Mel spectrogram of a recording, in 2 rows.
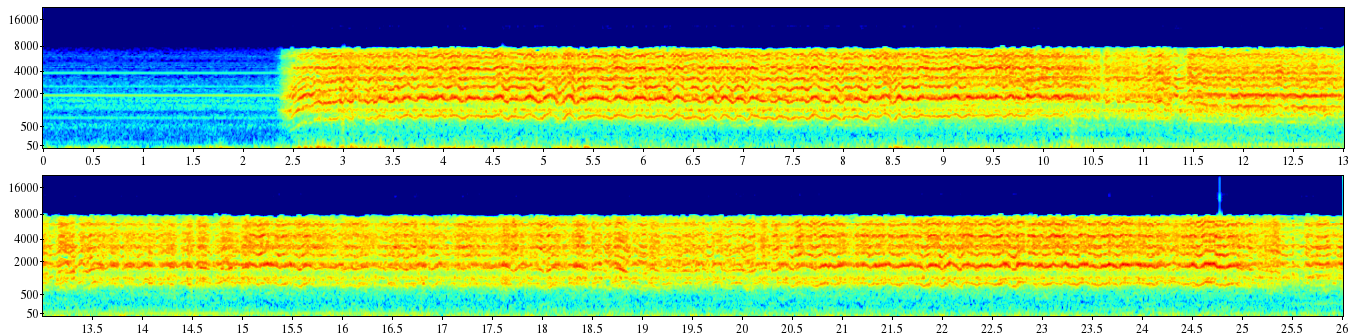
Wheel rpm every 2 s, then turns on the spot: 10, 110, 220, 200, 200, 220, 200, 230, 230, 220, 220, 220, 220.
none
